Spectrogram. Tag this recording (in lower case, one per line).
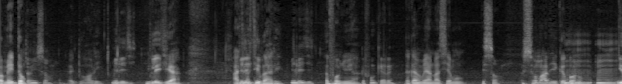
speech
